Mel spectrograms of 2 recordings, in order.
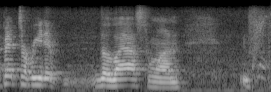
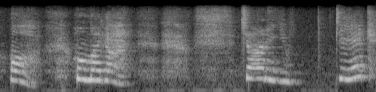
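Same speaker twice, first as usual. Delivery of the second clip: high, gasping startled reader; mock startled fright; 10 semitones higher than usual. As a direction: act jolted out of a trance. Startled reader reacting to touch.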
